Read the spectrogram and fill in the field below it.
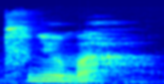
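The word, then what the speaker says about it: πνεῦμα: 성령은에 이와 같다라고 예수님이 말씀해 주셨는데 성령을 성령이라는 단어는 헬라어로는 푸뉴마 그리고 히브리어로는 어 루아흐라고 이렇게 발음합니다.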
